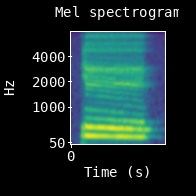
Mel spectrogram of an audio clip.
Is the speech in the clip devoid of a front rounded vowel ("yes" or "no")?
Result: no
